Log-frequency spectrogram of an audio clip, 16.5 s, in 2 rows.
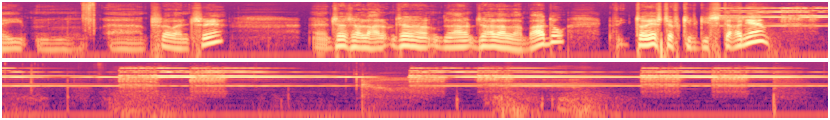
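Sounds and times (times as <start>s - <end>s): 
speech: 0.0s - 2.3s, 3.1s - 8.0s
telephone ringing: 7.0s - 16.5s.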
